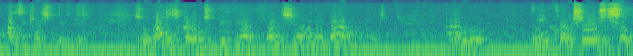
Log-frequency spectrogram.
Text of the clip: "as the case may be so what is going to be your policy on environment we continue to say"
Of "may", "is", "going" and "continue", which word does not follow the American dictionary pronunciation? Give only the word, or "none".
none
